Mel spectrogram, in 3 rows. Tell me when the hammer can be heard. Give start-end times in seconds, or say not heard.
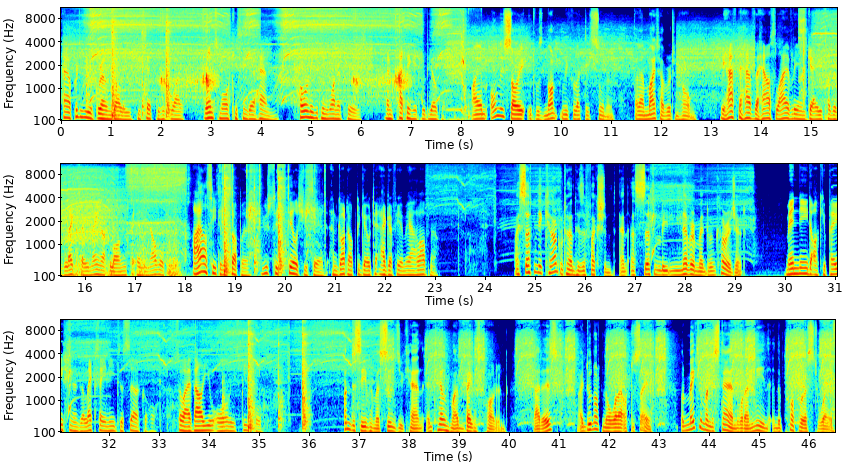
0.5-2.3, 18.2-20.1, 34.2-36.0.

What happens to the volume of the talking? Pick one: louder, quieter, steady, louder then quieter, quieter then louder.
steady.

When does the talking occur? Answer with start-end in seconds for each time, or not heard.
0.0-23.1, 24.6-29.2, 30.0-35.0, 36.7-46.4.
